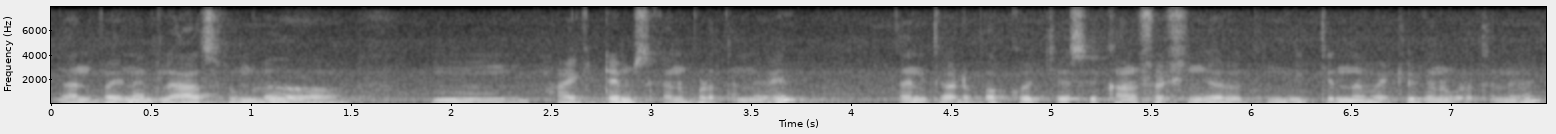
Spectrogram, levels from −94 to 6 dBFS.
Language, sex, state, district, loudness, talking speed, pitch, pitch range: Telugu, male, Telangana, Hyderabad, -19 LUFS, 135 wpm, 135 Hz, 130-140 Hz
